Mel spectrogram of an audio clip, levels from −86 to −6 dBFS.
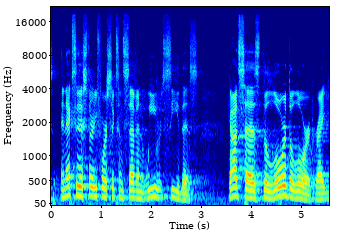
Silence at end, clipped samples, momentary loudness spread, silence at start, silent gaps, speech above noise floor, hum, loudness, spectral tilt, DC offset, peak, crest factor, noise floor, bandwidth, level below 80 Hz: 0 s; under 0.1%; 9 LU; 0 s; none; 29 dB; none; -35 LUFS; -5 dB/octave; under 0.1%; -16 dBFS; 20 dB; -63 dBFS; 19.5 kHz; -64 dBFS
